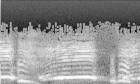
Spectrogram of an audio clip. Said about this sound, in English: What's that? I don't know. That sounds like a cow mooing. Yeah, how could it be a cow? Well, I don't know. It certainly sounded like one.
